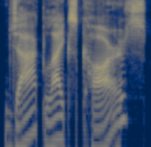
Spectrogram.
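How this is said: The voice rises at the end. The speaker is surprised. "that's like a surprise, right? ... You see how the intonation goes up at the end of the sentence?"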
